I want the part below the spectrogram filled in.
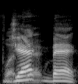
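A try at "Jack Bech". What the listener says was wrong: Jack Besh? He pronounces it Besh. I thought it was Beck too, and the announcer said Besh. It is Jack Besh.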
